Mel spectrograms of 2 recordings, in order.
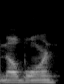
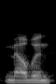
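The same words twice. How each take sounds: First: It is said with an American pronunciation. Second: It is said with an Australian pronunciation.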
